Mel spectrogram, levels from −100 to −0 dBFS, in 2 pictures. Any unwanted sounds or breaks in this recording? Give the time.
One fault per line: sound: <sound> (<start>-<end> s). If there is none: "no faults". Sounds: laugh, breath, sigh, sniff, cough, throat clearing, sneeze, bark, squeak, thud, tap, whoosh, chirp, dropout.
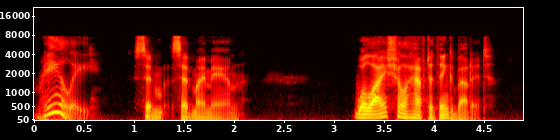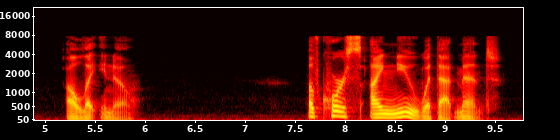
no faults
